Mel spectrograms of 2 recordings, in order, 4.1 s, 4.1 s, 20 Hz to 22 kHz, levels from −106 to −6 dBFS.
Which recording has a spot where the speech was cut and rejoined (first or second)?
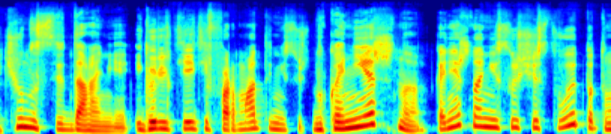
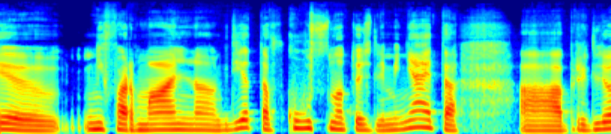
second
